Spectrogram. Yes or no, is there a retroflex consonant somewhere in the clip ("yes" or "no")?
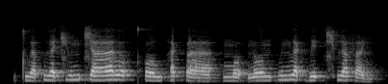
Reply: no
